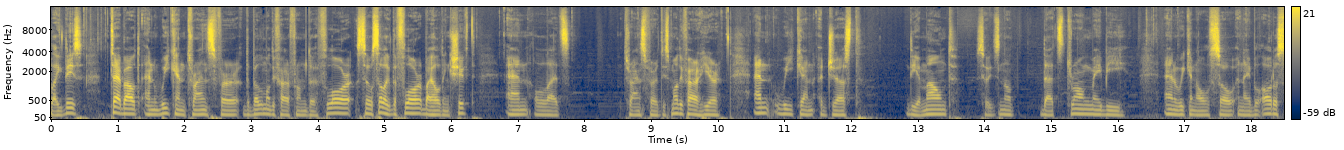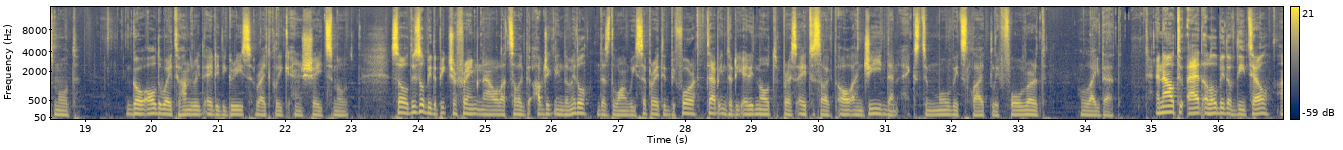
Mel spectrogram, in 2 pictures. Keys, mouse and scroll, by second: 0.4 Tab, 0.8-1.2 scroll down 2, 4.5 ctrl+z, 4.5 shift+click, 5.5 shift+click, 6.6 click, 7.6 click, 9.1 scroll up 2, 9.9 click, 11.3 shift+click, 16.7 click, 17.7 click, 18.4 shift+click, 19.2 ctrl+z, 19.8 click, 21.2 right click, 22.7 middle click, 24.7 click, 25.7 middle click, 28.1 Tab, 28.7 a, 29.7 middle click, 30.5 g, 30.8 x, 33.9 click, 35.5 middle click.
